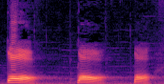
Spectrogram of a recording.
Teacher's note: jadi tho melafalnya tho dan tidak ada angin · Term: huruf tho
